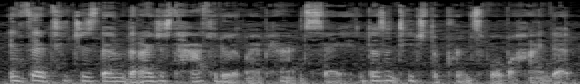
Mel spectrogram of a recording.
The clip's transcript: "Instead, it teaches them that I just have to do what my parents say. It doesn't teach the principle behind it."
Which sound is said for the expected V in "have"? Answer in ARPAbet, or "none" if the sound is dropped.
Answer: F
